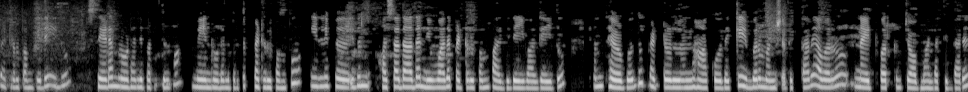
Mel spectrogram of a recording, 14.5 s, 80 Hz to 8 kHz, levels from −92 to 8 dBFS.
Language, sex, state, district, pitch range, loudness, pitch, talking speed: Kannada, female, Karnataka, Gulbarga, 230-275 Hz, -18 LUFS, 245 Hz, 155 wpm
